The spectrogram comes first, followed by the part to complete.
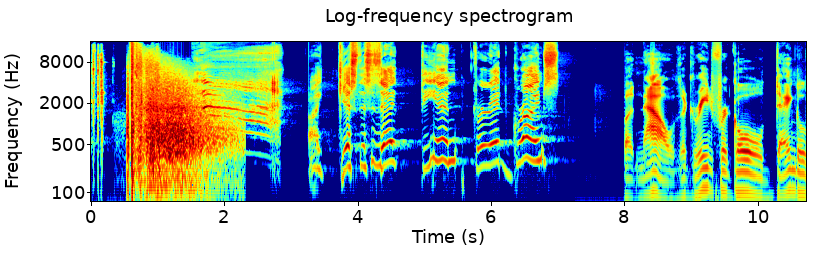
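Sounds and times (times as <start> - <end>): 
gunshot in a radio drama aboard a ship: 0.5 - 1.7
speech: 3.4 - 7.1, 8.0 - 10.7.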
